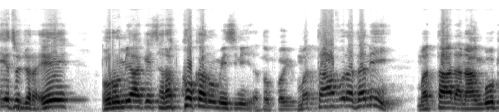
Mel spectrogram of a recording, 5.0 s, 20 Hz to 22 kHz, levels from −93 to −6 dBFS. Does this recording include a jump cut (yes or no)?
yes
